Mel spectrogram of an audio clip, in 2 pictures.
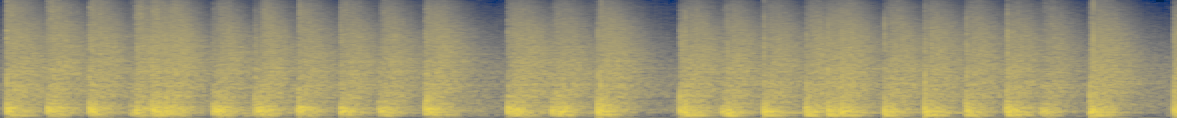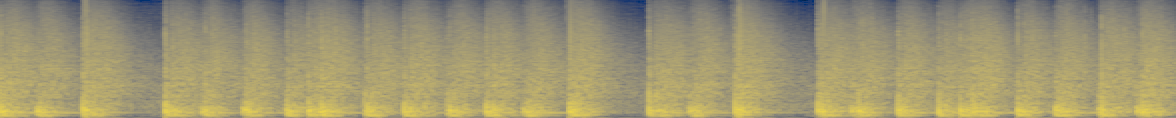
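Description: Marching drums played with sticks by a small drum line: a fast drum cadence of quick strokes and rolls in short phrases, broken by brief pauses, stopping near the end.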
